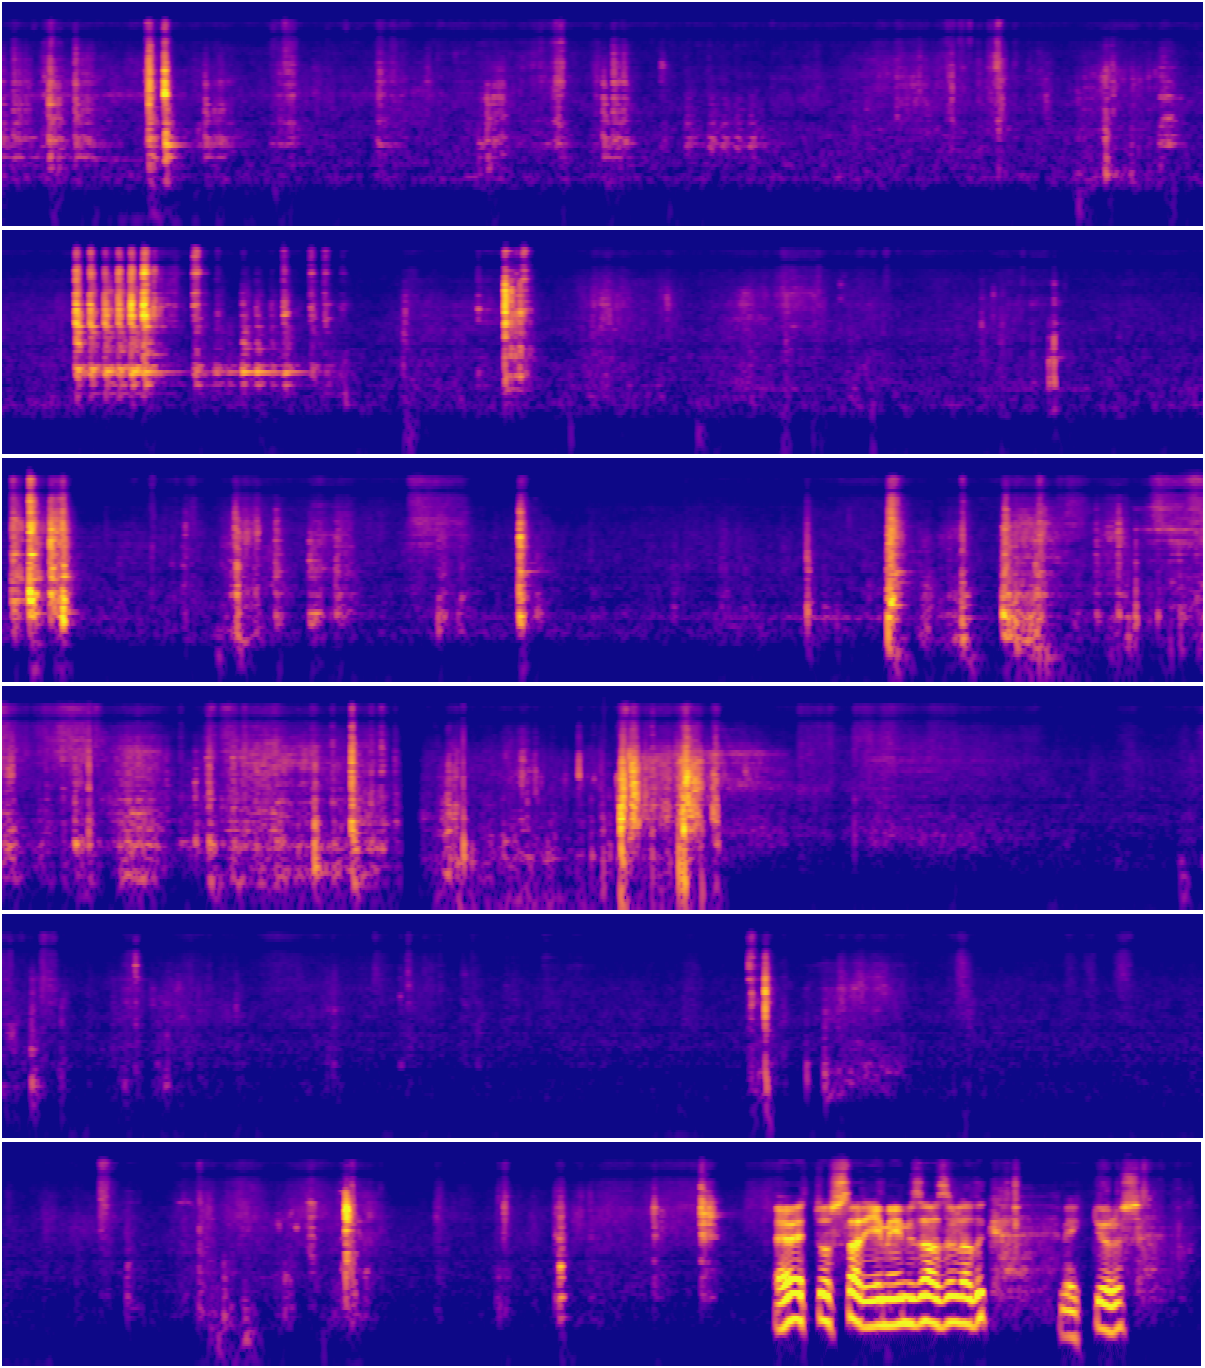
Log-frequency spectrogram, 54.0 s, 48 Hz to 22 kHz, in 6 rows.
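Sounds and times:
camping stove and pot clattering: 0.0 - 6.0, 8.6 - 11.8, 12.6 - 13.2, 18.0 - 18.7, 48.7 - 50.6.

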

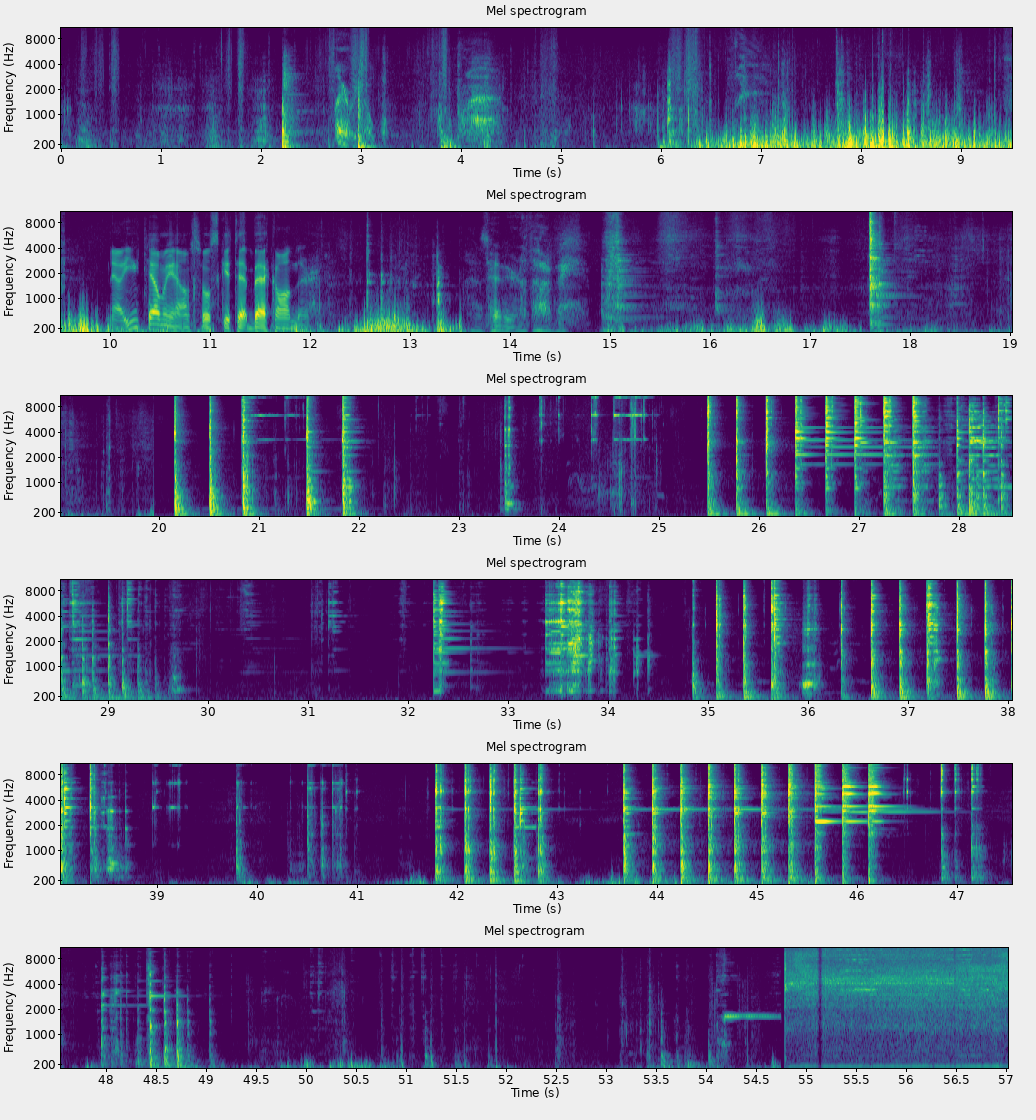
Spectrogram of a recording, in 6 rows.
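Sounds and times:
hammer striking metal: 20.2 - 22.1, 25.5 - 29.3, 43.7 - 47.3.

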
